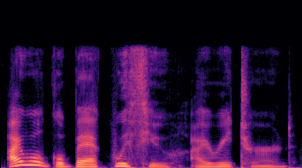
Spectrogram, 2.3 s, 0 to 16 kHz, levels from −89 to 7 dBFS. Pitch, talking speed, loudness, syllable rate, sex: 200 Hz, 210 wpm, -20 LUFS, 4.9 syllables/s, female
